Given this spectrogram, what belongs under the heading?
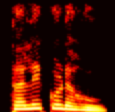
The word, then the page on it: ತಲೆಗೊಡಹು: kannada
